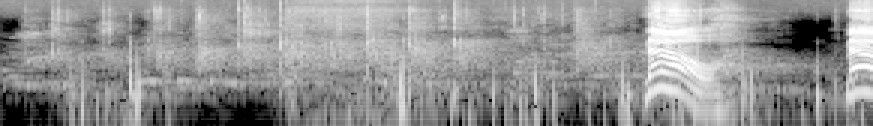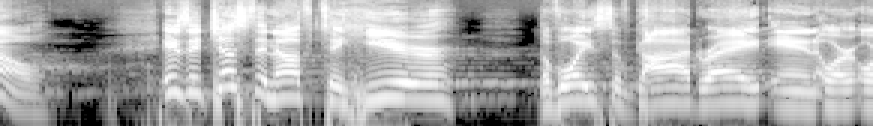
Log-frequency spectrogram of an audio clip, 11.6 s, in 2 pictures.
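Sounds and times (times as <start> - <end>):
audience applause: 0.0 - 4.3
speech: 4.3 - 5.0, 5.6 - 6.2, 6.9 - 11.6.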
